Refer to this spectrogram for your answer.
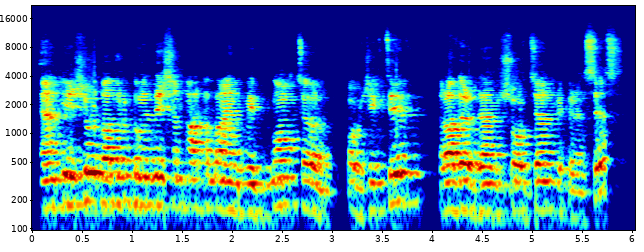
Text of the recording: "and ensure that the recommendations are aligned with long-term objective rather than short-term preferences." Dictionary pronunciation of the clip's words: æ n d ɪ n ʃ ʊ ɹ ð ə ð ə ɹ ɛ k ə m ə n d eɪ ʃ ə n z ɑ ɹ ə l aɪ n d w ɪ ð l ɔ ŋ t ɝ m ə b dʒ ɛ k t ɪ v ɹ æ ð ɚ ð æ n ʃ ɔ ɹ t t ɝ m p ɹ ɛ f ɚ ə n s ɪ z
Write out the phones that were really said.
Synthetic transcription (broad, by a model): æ n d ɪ n ʃ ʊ ɹ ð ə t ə ɹ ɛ k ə m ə n d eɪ ʃ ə n ɑ ɹ ə l aɪ n d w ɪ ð l ɔ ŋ t ɝ m ə b dʒ ɛ k t ɪ v ɹ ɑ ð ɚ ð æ n ʃ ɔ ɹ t t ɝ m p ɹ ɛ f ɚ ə n s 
